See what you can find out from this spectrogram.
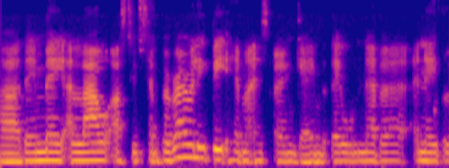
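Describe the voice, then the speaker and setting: Fairly quick speech with a London accent and fairly even intonation. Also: woman. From London, England (Tottenham). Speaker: anti-racism consultant. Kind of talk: interview conversation.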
